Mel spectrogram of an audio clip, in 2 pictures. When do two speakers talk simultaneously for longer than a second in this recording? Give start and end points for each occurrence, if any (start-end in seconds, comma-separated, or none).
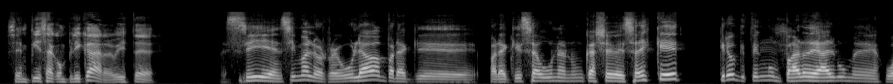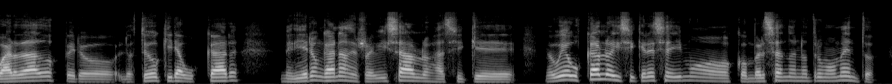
none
